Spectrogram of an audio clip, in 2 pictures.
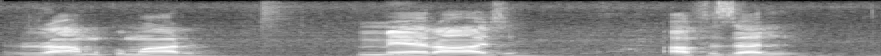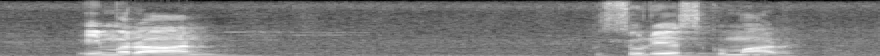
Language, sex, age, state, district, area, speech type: Urdu, male, 30-45, Delhi, Central Delhi, urban, spontaneous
